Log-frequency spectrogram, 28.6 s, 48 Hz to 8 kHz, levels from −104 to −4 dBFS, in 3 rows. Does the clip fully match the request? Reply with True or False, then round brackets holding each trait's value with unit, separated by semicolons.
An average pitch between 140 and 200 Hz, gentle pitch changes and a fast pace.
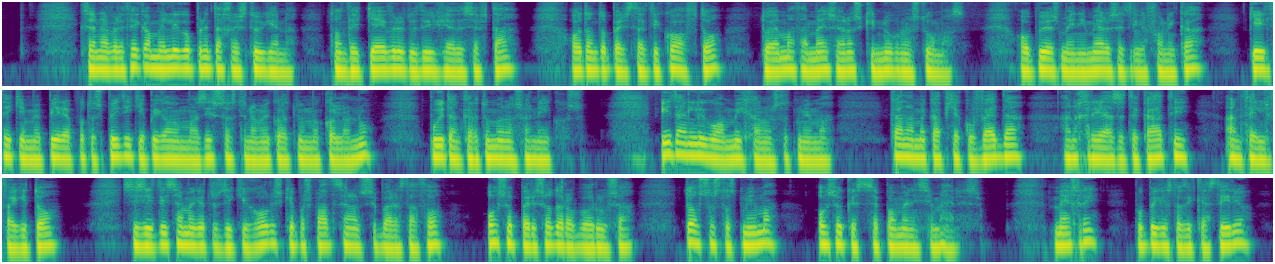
False (130 Hz; 2.0 semitones; 175 wpm)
